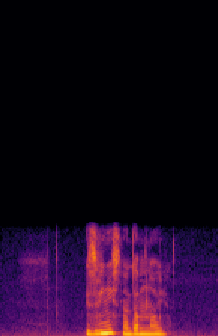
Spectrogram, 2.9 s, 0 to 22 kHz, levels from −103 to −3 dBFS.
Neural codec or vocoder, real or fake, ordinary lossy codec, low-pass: none; real; none; 7.2 kHz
